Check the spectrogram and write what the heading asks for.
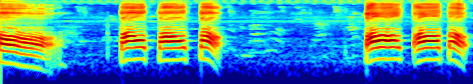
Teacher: To th to. Ujung lidah menempel gusi atas bagian dalam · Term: huruf th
